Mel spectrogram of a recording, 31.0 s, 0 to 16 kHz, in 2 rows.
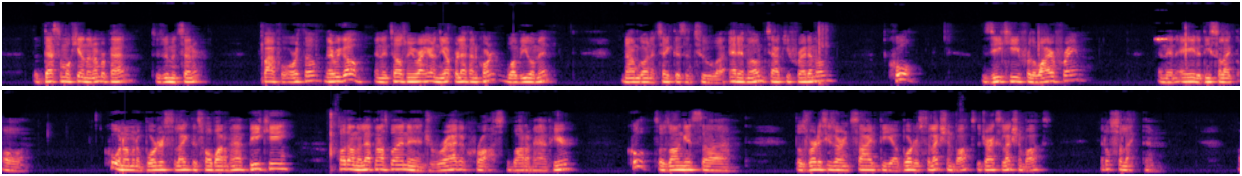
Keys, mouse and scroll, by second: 1.4 KP_Decimal, 3.2 KP_5, 10.2 Tab, 12.9 z, 14.9 a, 18.7 b, 27.1 b.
